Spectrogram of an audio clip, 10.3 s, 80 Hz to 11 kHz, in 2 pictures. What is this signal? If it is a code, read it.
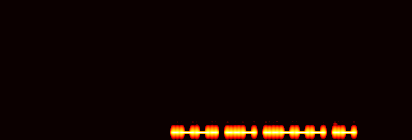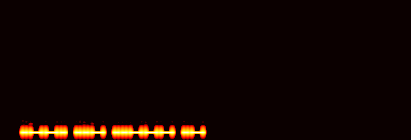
Morse code, heard as a keyed tone, about 25 wpm, 700 Hz. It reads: PU2A PU2A
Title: DXCC-100 Call Signs - 4 Characters - Repeated 2x - 25wpm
